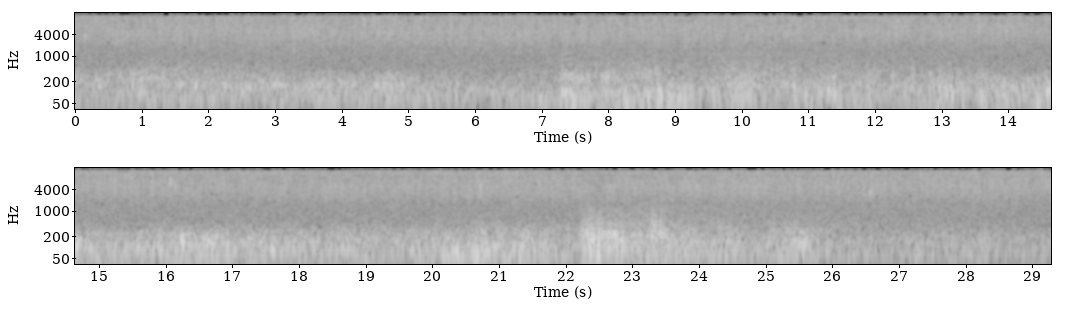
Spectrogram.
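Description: Steady rain falling with thunder rumbling low underneath. The thunder swells a few times and is loudest about two-thirds of the way through.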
